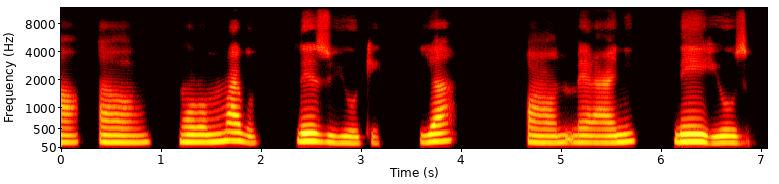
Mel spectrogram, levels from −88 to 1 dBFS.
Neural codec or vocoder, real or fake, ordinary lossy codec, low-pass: codec, 24 kHz, 0.9 kbps, WavTokenizer, large speech release; fake; none; none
